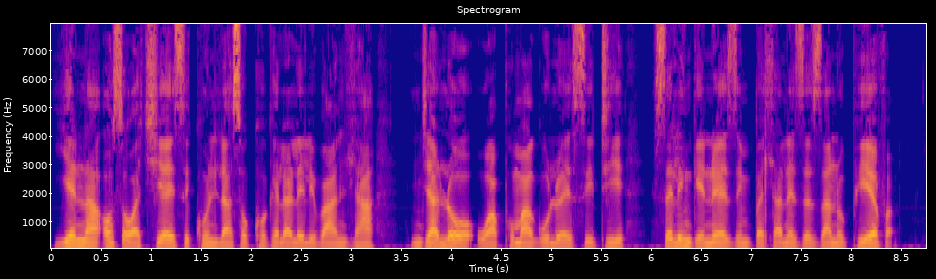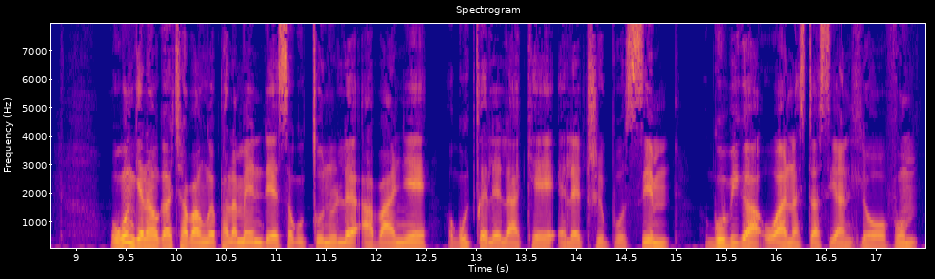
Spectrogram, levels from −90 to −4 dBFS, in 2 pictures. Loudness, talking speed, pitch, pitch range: -26 LUFS, 80 wpm, 125 Hz, 110-140 Hz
